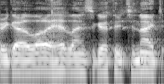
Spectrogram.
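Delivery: usual speaking voice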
